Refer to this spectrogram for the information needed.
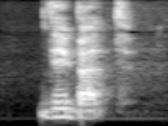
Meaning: third-person plural present indicative/subjunctive of débattre
- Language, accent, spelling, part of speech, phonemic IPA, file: French, Canada, débattent, verb, /de.bat/, LL-Q150 (fra)-débattent.wav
